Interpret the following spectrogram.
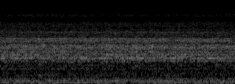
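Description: Steady hiss of a hot water tap left running.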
